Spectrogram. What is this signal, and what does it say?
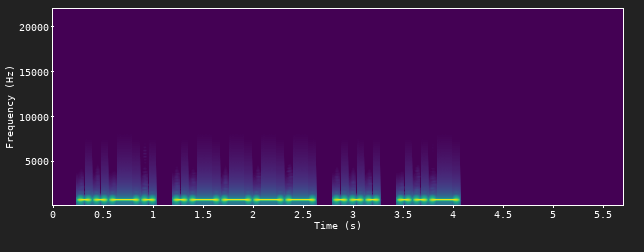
Morse code, heard as a keyed tone, about 15 wpm, 700 Hz. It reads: F1SU
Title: DXCC-100 Call Signs - 4 Characters - Repeated 2x - 15wpm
